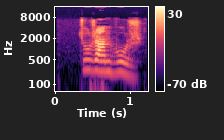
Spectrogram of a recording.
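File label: "чужанвуж", Komi-Zyrian, female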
